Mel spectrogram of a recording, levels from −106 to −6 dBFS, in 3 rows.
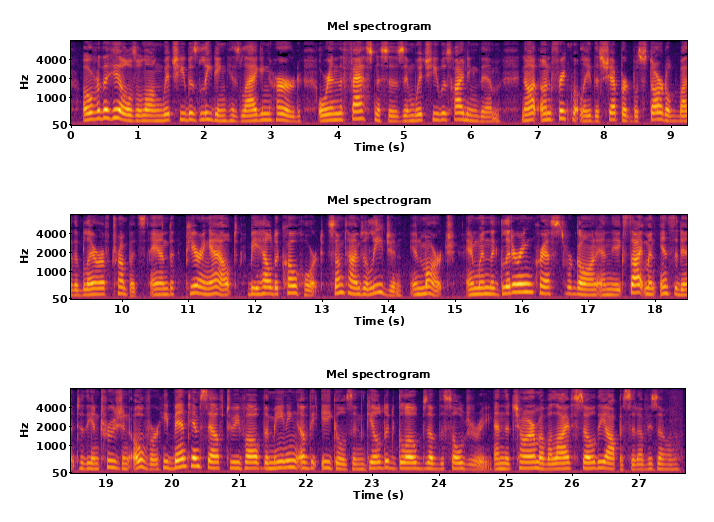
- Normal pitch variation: Yes, average, 3.4 semitones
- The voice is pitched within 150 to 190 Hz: No, high, 205 Hz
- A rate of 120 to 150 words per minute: No, average, 185 wpm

